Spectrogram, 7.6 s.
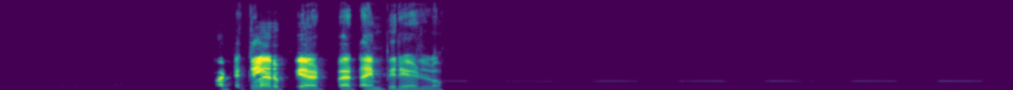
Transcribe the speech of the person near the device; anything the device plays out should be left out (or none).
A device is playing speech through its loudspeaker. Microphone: పర్టిక్యులర్ పియట్ టైమ్ పీరియడ్‌లో.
